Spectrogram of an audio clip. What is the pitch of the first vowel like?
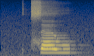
high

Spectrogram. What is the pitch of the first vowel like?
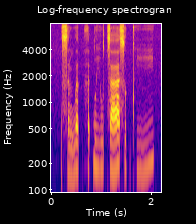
low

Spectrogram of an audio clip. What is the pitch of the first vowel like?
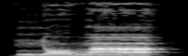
low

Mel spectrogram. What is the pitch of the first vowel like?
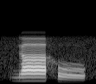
high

